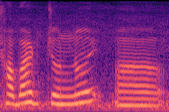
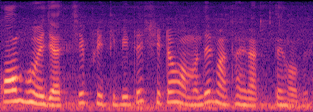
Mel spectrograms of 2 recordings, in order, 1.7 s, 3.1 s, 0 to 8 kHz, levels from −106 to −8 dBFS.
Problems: constant background noise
